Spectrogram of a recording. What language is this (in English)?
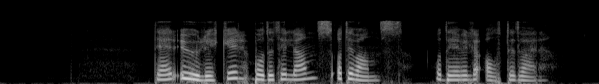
Norwegian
